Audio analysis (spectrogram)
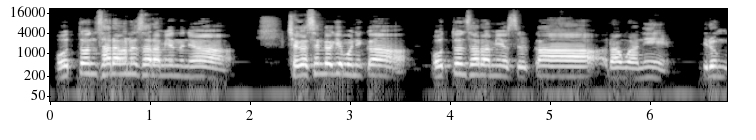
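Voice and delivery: loud, high, emphatic sermon delivery; impassioned, projected pulpit voice; forceful preaching. Real, not acted.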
